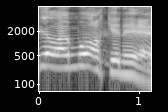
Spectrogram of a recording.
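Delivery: loud, high New York shout; New York accent. Retold or imitated. Over-the-top New York accent, joking with the interviewer. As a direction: bellow it like a cartoon New York cabbie. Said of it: "moved here from New York City".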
